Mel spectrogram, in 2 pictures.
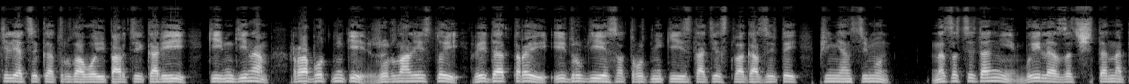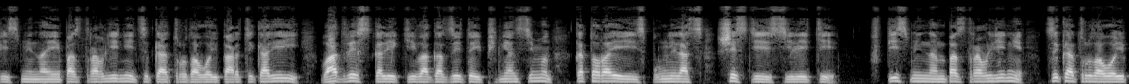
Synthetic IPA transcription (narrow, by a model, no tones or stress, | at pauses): tʲelʲet̪sʲɨkat̪ɾud̪avojpartʲiikaɾʲeji | kʲemɡʲinam | rɐbot̪nʲikʲiʐurnalʲist̪ɨɾʲed̪ak̚t̪ɐɾɨʔid̪ɾuɡʲijesat̪ɾud̪ʲnʲikʲiːzd̪atʲɪlʲst̪vəɡazʲet̪ɨ | pʲʰɪnʲansʲimʲunː | ɐzɐsvʲɪd̪anʲijḭbɨlʲəzɐɕi̥t̪ənapʲisʲmʲɪnːəjepɐzd̪ɾavlʲenʲijet̪sɨkat̪ɾud̪ɐvo̞jpartʲikɐɾʲejivad̪ɾʲeskɐlʲek̚tʲivəɡazʲet̪ɨpʲʰinʲansʲimʲunkɐt̪o̞ɾəjəispolˠnʲilˠəsʲʂɨsʲtʲidʲsʲtʲilʲetʲij̰ | fpʲisʲmʲɪnːəmpɐzd̪ɾavlʲenʲii | t̪sɨkat̪ɾud̪ɐvoj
